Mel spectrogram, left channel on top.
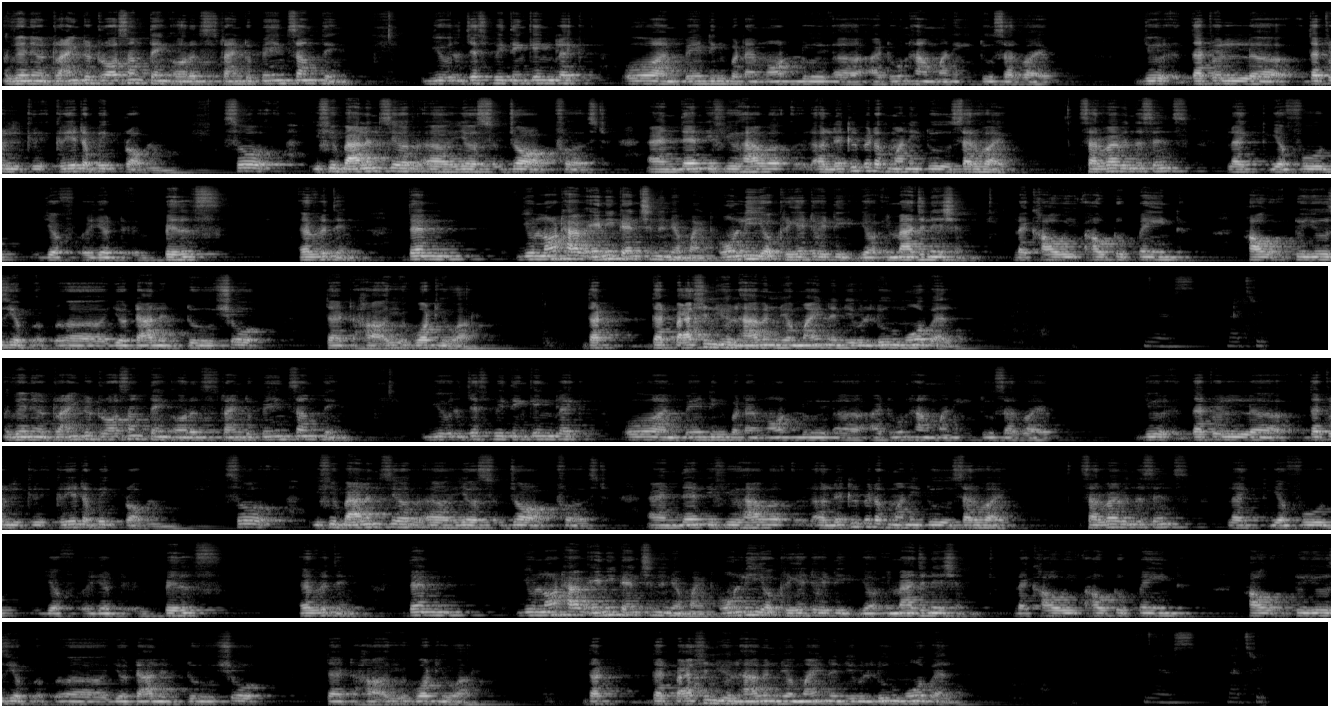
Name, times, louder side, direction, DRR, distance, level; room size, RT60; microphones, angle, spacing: voice 1, 0.0-3.5 4.2-10.6 11.4-23.4 24.1-25.2 25.5-28.8 29.6-30.3 30.7-31.4 31.7-36.4 36.7-38.5 39.0-42.6 43.1-44.7 45.7-49.5, left 2 dB, 75° left, 0.6 m, -26 dB
voice 2, 46.0-46.5 51.3-52.5, right 2 dB, 25° right, 0.7 m, -51 dB
2.1 x 2.1 x 3.6 m
head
